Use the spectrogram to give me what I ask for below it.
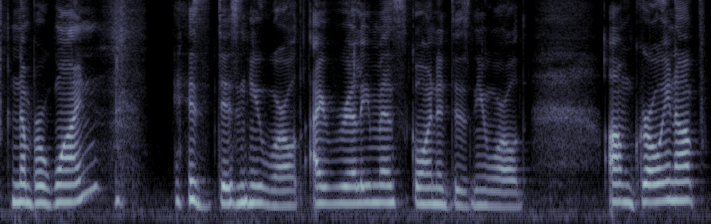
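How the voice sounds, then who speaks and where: Fairly low in pitch and marked by vocal fry, this vlog host is a middle-aged woman from Miami, Florida, in the United States. She tells personal stories to her viewers in a casual, chatty, rambling way, frequently cutting herself off.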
